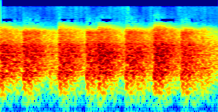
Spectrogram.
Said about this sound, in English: Keep firing on them while we retreat up over the top of the hill.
